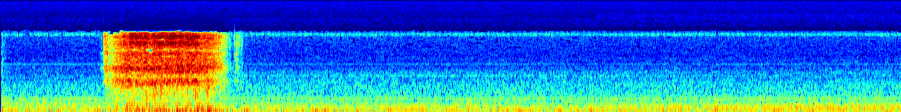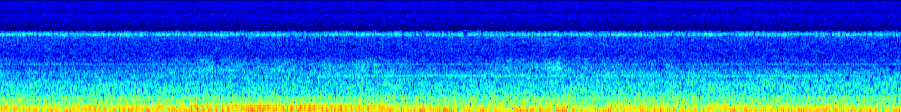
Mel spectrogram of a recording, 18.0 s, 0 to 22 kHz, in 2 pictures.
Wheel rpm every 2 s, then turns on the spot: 30, 20, 0, 0, 0, 0, 0, 0, 0.
none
